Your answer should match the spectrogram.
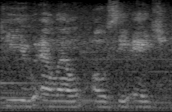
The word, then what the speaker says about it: Tulloch: I did find up in Dingwall, Henry Davidson back in the mid-1700s bought the Tulloch Castle, if I'm pronouncing it right, Tulloch, H is silent, bought the castle from his cousin, and it had been in the family for 2 decades up until the mid-1900s.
